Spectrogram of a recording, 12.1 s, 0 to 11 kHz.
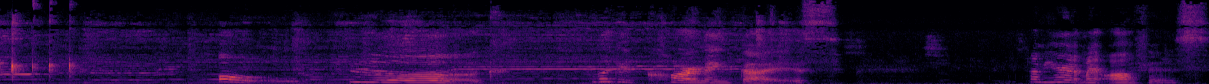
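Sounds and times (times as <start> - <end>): finger snaps: 0.0 - 1.0
soft lo-fi background music: 0.0 - 12.0.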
